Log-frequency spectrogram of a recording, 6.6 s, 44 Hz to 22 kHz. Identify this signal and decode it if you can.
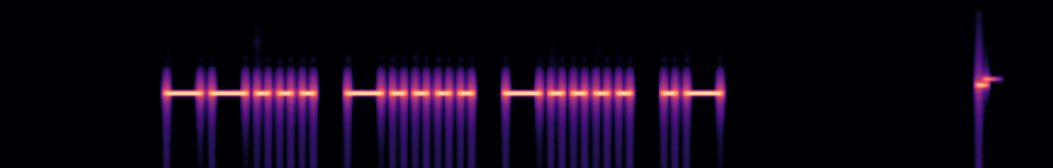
Morse code, heard as a keyed tone, about 17 wpm, 700 Hz. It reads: 766A
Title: Common Cut Numbers - 4-Digit 17wpm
